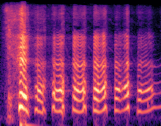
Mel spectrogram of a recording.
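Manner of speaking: loud, bubbly run of giggles; helpless chuckling; real laugh. Real, not acted. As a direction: laugh at your own silly pun. Laughs at the pun.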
